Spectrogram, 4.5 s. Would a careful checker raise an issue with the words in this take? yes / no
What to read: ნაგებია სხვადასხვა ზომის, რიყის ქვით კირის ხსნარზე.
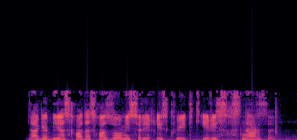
no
